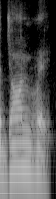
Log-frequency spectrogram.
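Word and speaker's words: genre: जॉनरे या जॉनरे, right, इसका सही प्रोनाउंसिएशन इस तरह से, मैं सुनवाता हूं आपको।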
